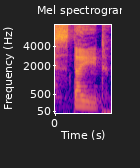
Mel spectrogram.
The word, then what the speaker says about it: stayed: Stayed, no es stayed, es stayed, stayed, sin otra sílaba.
